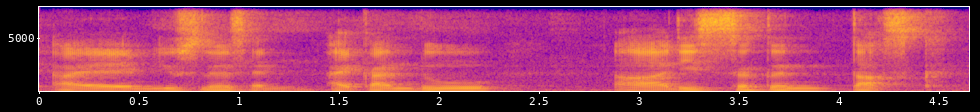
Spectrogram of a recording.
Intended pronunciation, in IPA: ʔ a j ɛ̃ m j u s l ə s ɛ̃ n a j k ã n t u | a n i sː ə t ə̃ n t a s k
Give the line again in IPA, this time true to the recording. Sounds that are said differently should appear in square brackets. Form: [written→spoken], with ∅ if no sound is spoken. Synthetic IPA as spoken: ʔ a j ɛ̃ m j u s l ə s ɛ̃ n a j k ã n [t→d] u | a [n→d] i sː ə t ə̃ n t a s k

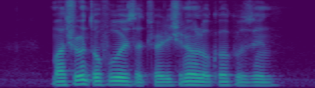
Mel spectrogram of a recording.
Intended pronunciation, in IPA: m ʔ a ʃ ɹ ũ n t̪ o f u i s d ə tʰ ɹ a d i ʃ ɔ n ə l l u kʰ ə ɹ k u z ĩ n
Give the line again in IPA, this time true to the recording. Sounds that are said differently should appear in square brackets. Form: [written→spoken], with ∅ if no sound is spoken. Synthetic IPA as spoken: m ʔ a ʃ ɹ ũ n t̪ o f u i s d ə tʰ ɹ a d i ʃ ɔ n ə l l [u→o] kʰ ə [ɹ→l] k u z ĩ n

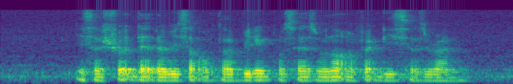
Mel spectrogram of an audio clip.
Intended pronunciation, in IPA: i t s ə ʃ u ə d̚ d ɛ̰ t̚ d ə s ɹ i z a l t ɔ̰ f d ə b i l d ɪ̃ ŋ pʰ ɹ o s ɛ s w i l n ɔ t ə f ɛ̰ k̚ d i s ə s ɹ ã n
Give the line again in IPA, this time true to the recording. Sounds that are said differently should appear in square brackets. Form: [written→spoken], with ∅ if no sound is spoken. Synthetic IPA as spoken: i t s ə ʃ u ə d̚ d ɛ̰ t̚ d ə [s→∅] ɹ i z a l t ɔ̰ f d ə b i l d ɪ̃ ŋ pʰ ɹ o s ɛ s w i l n ɔ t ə f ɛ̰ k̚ d i s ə s ɹ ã n

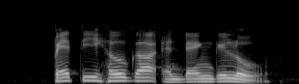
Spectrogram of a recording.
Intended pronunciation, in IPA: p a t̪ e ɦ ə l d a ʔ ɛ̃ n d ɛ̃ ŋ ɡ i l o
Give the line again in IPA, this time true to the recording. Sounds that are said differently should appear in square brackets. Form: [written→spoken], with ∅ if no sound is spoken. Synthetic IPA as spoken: p [a→ɛ] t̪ [e→i] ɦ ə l [d→ɡ] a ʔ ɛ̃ n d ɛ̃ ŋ ɡ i l o

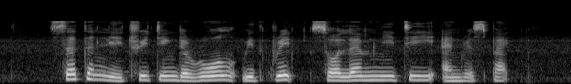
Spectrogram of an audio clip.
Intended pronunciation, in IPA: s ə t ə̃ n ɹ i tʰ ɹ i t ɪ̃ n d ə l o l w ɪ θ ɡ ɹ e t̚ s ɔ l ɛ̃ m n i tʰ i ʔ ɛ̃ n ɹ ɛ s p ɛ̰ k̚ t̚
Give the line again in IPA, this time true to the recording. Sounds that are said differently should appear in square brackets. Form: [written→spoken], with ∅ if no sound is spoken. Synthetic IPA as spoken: s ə t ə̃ n [ɹ→l] i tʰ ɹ i t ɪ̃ [n→ŋ] d ə [l→ɹ] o l w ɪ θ ɡ ɹ e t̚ s ɔ l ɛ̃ m n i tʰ i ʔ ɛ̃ n ɹ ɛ s p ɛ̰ k̚ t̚

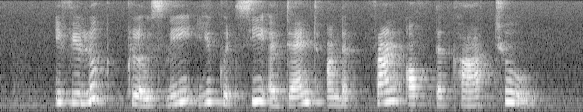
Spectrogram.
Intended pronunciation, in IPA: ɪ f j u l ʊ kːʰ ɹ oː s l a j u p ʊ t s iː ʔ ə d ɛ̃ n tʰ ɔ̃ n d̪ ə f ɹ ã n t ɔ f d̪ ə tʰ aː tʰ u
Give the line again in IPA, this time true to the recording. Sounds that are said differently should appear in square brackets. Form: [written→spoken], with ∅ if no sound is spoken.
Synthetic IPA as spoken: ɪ f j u l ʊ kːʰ [ɹ→l] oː s l [a→i] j u [p→k] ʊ [t→d] s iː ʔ ə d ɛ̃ n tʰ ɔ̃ n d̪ ə f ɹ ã n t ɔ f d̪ ə [tʰ→kʰ] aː tʰ u

